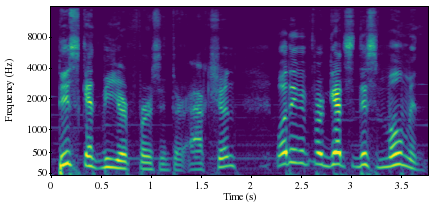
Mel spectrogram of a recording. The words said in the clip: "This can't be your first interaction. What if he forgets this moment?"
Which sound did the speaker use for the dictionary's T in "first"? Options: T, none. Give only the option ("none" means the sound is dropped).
T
